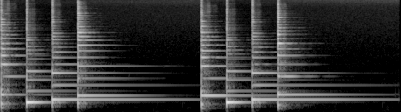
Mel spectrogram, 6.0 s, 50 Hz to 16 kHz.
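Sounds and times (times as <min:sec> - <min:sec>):
Ebmaj7 chord on ukulele: 0:00.0 - 0:06.0.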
